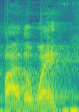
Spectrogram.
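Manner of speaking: normal talking voice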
